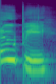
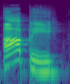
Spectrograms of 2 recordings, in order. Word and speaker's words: Oppy: until you recognize that it's not oopy it's Opie but I prefer to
